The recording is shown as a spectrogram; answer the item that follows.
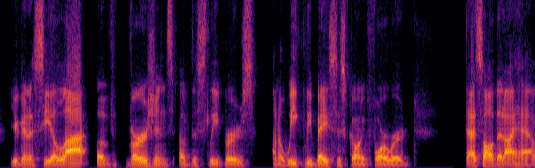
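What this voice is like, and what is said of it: Raspy voice. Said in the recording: “my voice sounds raspy”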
